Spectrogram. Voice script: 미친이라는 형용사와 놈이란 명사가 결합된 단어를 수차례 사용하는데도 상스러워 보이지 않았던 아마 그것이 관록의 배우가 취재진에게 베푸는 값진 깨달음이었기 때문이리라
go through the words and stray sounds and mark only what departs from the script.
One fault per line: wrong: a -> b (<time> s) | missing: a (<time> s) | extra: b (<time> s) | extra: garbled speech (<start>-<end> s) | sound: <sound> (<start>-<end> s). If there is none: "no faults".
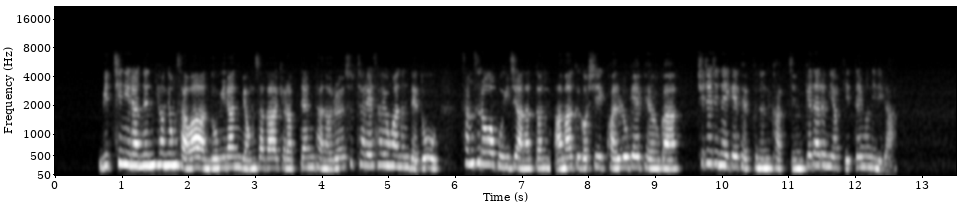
no faults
